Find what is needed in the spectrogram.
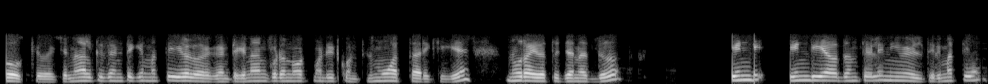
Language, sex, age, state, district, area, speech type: Kannada, male, 45-60, Karnataka, Udupi, rural, conversation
